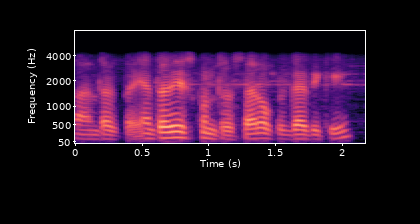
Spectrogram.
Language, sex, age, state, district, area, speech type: Telugu, male, 18-30, Telangana, Khammam, urban, conversation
